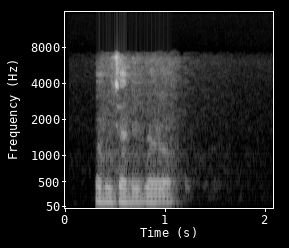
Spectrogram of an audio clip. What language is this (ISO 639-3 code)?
ben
